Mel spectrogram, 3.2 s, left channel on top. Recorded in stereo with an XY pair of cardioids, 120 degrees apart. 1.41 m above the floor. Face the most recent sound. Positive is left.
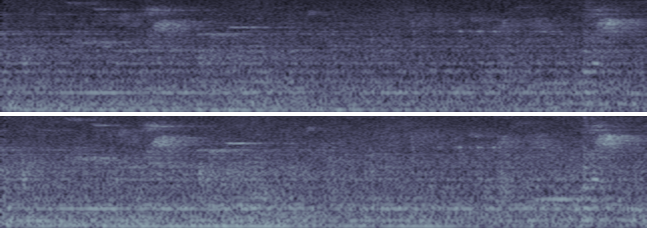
turn(degrees=-70)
